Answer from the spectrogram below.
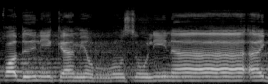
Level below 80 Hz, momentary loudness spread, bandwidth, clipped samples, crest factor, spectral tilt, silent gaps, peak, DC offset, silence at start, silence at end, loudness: -78 dBFS; 9 LU; 14.5 kHz; under 0.1%; 16 dB; -4 dB/octave; none; -6 dBFS; under 0.1%; 0 s; 0 s; -22 LUFS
